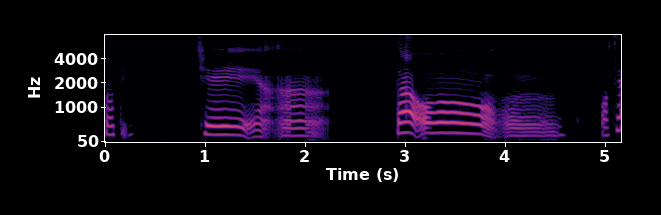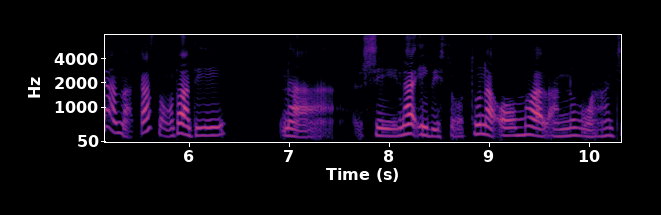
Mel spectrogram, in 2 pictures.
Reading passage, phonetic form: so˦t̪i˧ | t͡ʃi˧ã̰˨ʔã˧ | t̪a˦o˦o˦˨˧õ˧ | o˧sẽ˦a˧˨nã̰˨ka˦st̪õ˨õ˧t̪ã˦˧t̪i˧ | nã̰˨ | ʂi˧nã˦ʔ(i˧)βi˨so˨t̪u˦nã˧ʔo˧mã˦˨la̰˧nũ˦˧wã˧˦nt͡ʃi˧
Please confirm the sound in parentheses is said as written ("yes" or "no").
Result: yes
